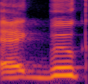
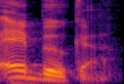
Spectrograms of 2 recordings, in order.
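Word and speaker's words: Egbuka: Is it egg buoua or ebuka? Is silent g since when? Eggbuka.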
